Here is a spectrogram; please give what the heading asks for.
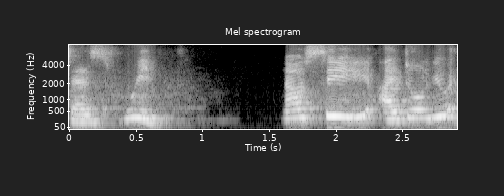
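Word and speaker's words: huit: eight is pronounced as weat now see I told you H is silent so pronunciation starts at U and here it is we the pronunciation is weat okay then nine I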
